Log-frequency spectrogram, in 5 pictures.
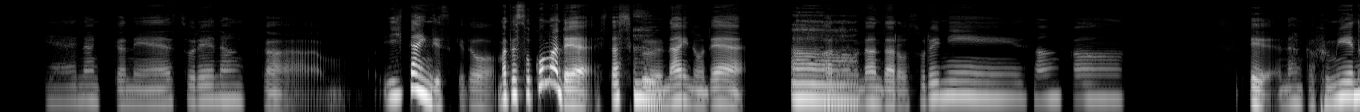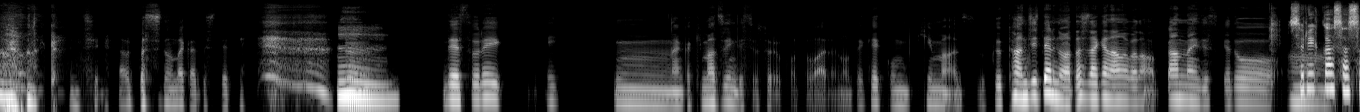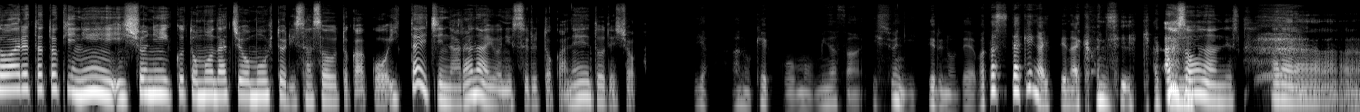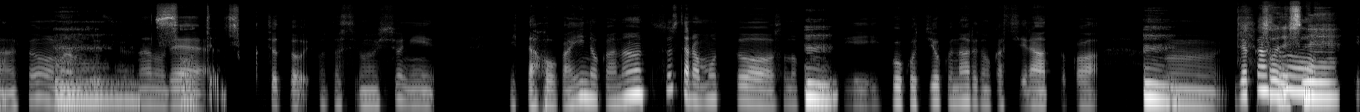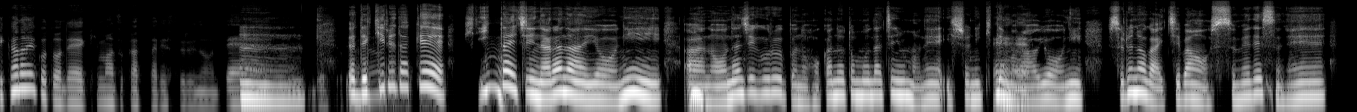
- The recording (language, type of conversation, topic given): Japanese, advice, 友人の集まりで気まずい雰囲気を避けるにはどうすればいいですか？
- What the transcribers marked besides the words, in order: laughing while speaking: "踏み絵のような感じが私の中でしてて"; laughing while speaking: "行ってない感じ、逆に"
